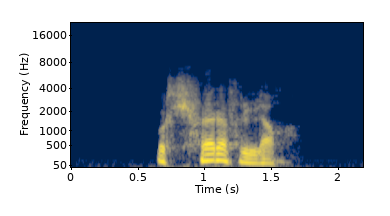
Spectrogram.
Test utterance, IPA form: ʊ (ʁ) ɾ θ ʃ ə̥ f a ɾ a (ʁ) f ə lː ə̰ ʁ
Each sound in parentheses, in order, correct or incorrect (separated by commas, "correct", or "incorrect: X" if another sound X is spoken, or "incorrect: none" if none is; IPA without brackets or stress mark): incorrect: none, incorrect: none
